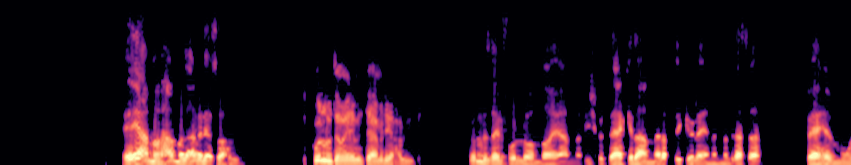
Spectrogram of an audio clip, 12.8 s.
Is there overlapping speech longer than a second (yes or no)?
no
